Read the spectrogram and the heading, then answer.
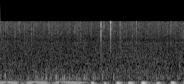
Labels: {"label": "biophony", "recorder": "SoundTrap 300"}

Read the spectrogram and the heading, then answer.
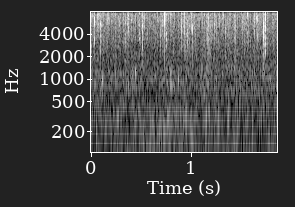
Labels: {"label": "biophony, damselfish", "recorder": "SoundTrap 500"}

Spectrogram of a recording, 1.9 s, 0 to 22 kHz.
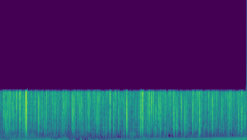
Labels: {"label": "biophony, cascading saw", "recorder": "SoundTrap 600 or HydroMoth"}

